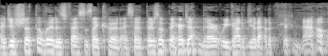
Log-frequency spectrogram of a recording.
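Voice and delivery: plain

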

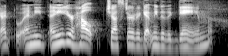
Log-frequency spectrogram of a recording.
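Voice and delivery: ordinary talk, nothing marked

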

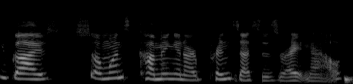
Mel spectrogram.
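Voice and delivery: put-on, weepy, tearful blubbering. Retelling what a friend said while hanging out, imitating a fake cry. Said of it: "he starts doing, like, a fake cry".

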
